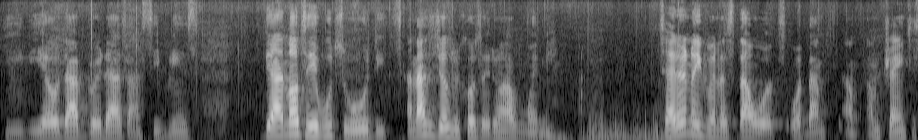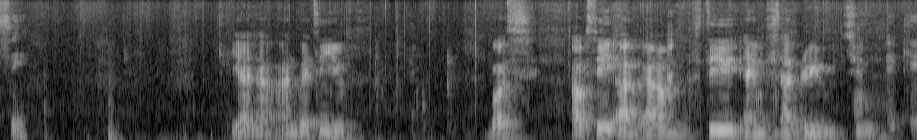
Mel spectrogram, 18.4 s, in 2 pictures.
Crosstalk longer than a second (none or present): none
